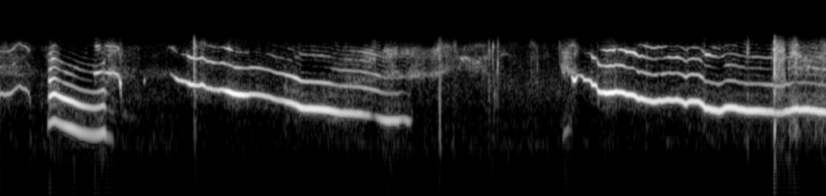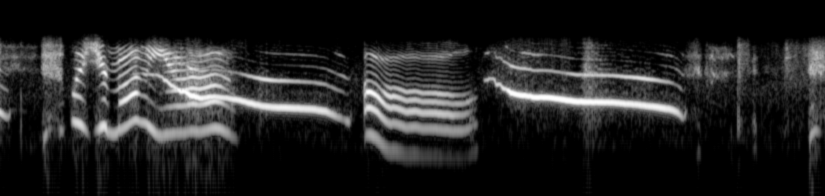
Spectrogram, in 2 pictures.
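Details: A young dog howls soon after being walked to the park to play, giving repeated long, downward-sliding wails mixed with shorter, higher whining notes, while a person speaks soothingly in between.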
